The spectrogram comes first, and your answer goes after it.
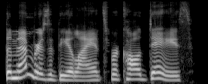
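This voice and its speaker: An actress voicing a calm, wry young female traveler hero in a video game, giving dry teasing explanations and sharp battle shouts. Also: fairly high pitch, brisk, clear, resonant tone, dry recording. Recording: dry close studio voice.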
